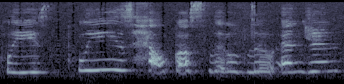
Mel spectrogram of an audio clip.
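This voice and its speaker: A woman's voice: extremely high pitch, little pitch movement, takes it slowly, background noise, voice pushed up, exaggerated voice. A woman voicing a group of small dolls and toys in a storybook, eager, plaintive and pleading. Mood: pleading, tearful.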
